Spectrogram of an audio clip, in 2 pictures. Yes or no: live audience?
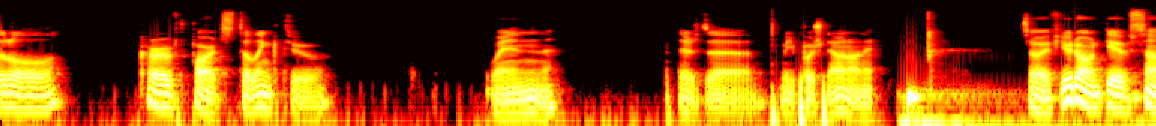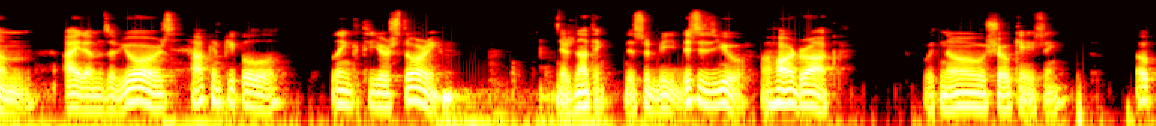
no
